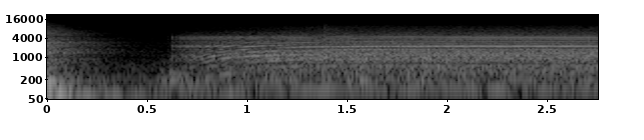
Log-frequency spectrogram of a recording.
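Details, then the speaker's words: Voxel PLA two-stage filter fans, freshly wired into a 3D printer enclosure and plugged into the wall. After a short quiet gap they spin up almost immediately to a steady, even, clean high whir with no rattle or scrape. "you can hear those fans spinning up almost immediately as soon as you plug it in. That's a good thing. That means it's going to work, I hope."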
